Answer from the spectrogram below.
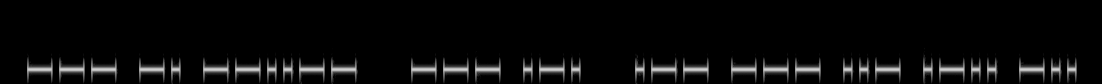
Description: Morse code, heard as a keyed tone, about 16 wpm, 700 Hz. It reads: ON, OR WOULD
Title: Sentences from Top 1000 Words - Review Part 1 - 15wpm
